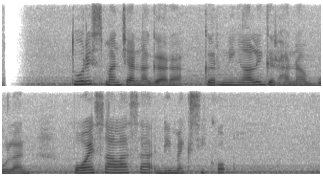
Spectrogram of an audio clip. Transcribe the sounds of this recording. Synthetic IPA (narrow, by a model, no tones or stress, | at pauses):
t̪uɾɪsmaɲt͡ʃanəɡaɾa | kɨrniŋaliɡərɦanabulan | poɛsalasadimɛksikʰo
